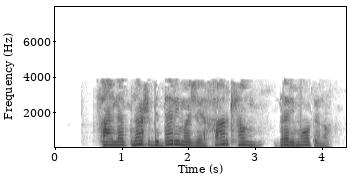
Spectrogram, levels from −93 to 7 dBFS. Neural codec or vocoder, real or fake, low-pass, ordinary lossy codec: none; real; 7.2 kHz; AAC, 16 kbps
